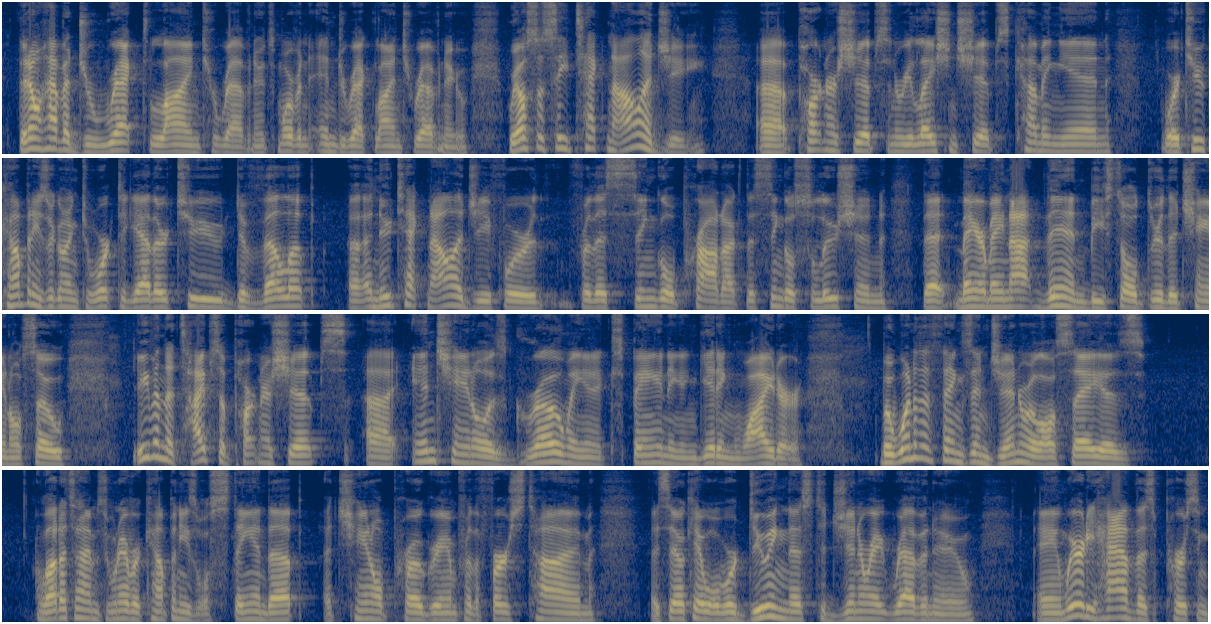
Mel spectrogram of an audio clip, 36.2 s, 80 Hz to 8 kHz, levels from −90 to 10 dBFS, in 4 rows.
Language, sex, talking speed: English, male, 190 wpm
